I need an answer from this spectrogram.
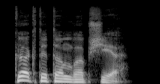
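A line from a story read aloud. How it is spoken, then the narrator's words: Stern report. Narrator (Russian): строго отрапортовал Ваня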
